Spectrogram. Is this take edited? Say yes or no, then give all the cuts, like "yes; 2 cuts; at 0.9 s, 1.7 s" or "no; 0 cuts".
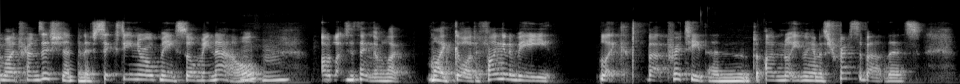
no; 0 cuts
